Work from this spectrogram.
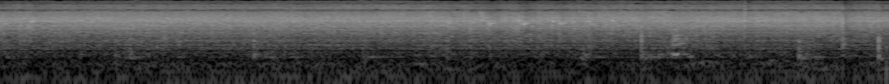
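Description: Spices frying in a hot pan, a loud, dense, continuous sizzle with occasional stirring clicks, steady throughout with no talking.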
